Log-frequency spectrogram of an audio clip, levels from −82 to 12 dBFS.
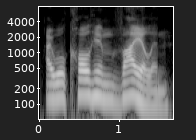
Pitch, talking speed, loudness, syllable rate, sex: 120 Hz, 180 wpm, -15 LUFS, 4.1 syllables/s, male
